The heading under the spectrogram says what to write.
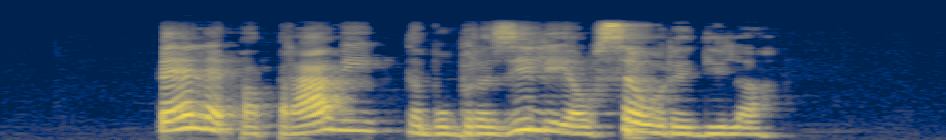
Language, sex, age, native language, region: Slovenian, female, 50-59, Slovenian, Gorenjska region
